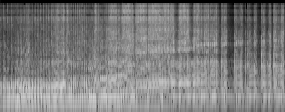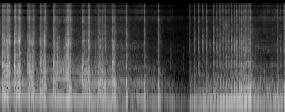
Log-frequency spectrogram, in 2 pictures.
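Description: Wrecked Pontiac's engine being kept running on ether. It revs high for a few seconds, then sputters and pops irregularly as the revs fall, surges briefly once more, and cuts out suddenly near the end.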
